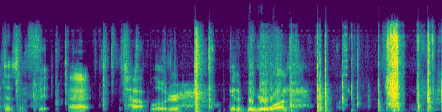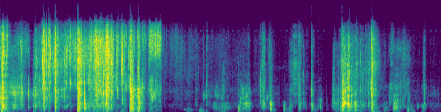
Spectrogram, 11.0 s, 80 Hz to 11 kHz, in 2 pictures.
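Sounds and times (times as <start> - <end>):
plastic packaging crinkling: 4.8 - 7.6.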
